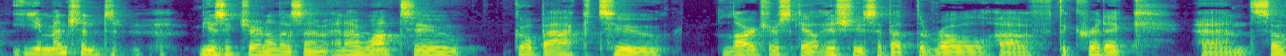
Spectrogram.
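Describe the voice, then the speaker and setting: A man hosting an interview, asking curious, polite questions with some halting restarts. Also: medium pitch, vocal fry. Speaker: interviewer host.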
